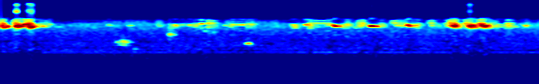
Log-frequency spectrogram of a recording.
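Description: Common greenshank giving high, clipped notes in short, irregular bursts, with a few lower notes between them, over a faint steady mechanical hum.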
